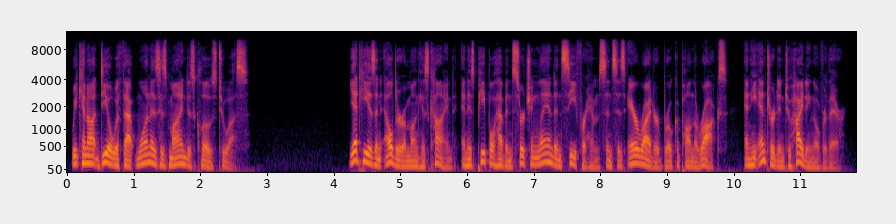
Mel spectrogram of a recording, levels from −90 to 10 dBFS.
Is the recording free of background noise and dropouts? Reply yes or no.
yes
